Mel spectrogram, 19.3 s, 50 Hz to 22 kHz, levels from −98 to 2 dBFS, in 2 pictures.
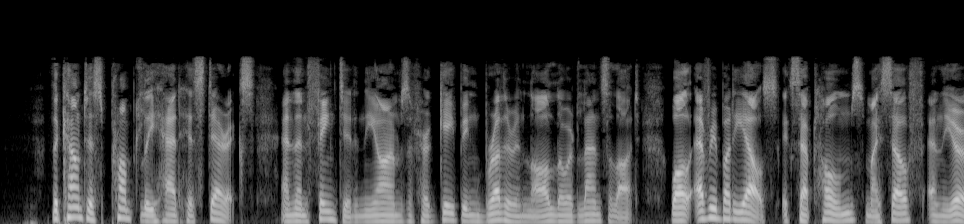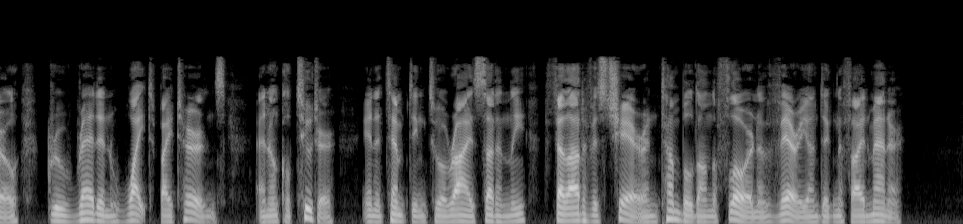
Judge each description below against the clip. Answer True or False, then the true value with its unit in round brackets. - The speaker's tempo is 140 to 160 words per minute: False (175 wpm)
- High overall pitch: False (105 Hz)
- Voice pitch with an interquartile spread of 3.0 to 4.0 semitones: True (3.4 semitones)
